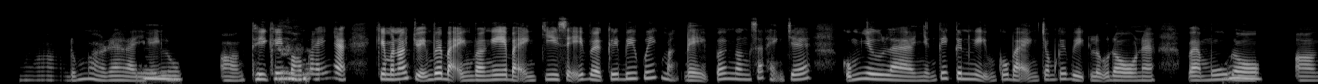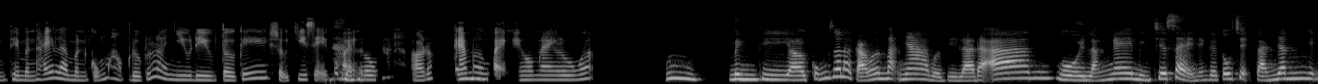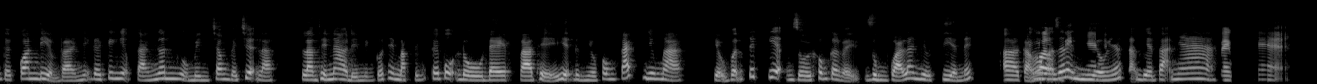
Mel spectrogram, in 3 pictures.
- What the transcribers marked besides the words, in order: tapping; other background noise; laugh
- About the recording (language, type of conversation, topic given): Vietnamese, podcast, Bạn có bí quyết nào để mặc đẹp mà vẫn tiết kiệm trong điều kiện ngân sách hạn chế không?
